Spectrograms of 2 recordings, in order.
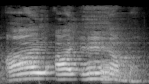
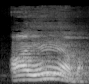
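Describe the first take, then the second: First: Slow, weighty "I, I am" with the first I stressed; emphatic I. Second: Said in the usual way. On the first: Shown as a demonstration. Preacher showing the congregation Jesus's emphatic I, stressed and slow. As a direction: lean hard on "I" in "I, I am", drawing it out. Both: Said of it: "It's an emphatic I".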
